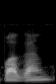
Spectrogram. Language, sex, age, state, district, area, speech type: Santali, male, 30-45, West Bengal, Bankura, rural, spontaneous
